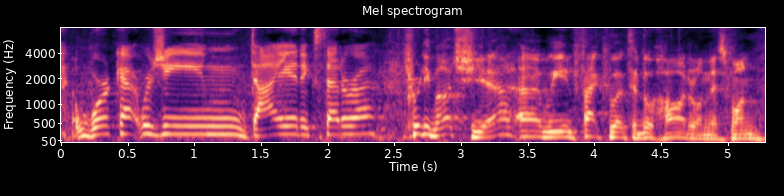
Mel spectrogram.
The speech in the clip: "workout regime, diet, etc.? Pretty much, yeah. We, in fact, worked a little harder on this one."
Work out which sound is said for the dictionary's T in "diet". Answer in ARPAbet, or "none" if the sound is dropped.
T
